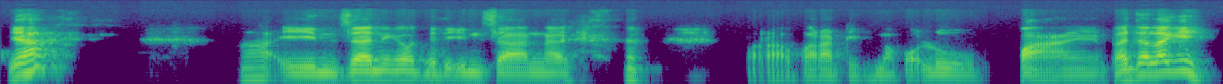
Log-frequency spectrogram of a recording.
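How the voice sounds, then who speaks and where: A man's voice: on the low side, animated, measured pace, darkish tone, dull audio. A male lecturer, teaching an online class and teasingly quizzing students by name.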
